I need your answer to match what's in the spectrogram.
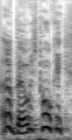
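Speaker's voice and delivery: put-on the young comic, keen as anything; high eager hello. Young comic greeting his hero in a high eager voice.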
